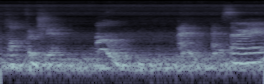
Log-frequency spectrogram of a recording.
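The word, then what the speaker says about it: Hertfordshire: county just north of london and it's actually pronounced hopkinship oh i'm i'm sorry i always get that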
